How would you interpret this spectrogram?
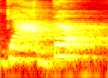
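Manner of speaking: "Gather" said as a careful model word; "Gather" pronounced deliberately for learners; careful pronunciation. Shown as a demonstration. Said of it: "So pronounce the words properly".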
